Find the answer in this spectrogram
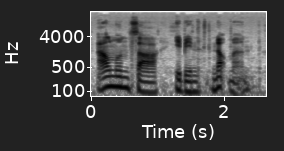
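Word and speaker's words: Al-Mundhir ibn Nu'man: I should really say Al-Munthar ibn Nu'man. Thanks to listener Kodadad for the pronunciation.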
